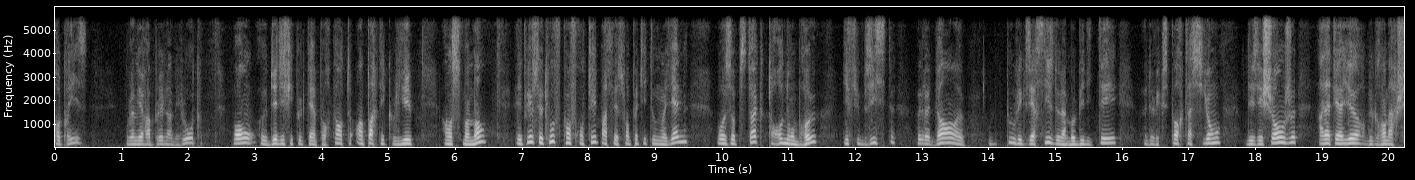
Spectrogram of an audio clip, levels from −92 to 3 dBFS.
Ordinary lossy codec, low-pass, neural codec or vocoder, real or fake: none; 5.4 kHz; codec, 16 kHz in and 24 kHz out, 0.8 kbps, FocalCodec, streaming, 65536 codes; fake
